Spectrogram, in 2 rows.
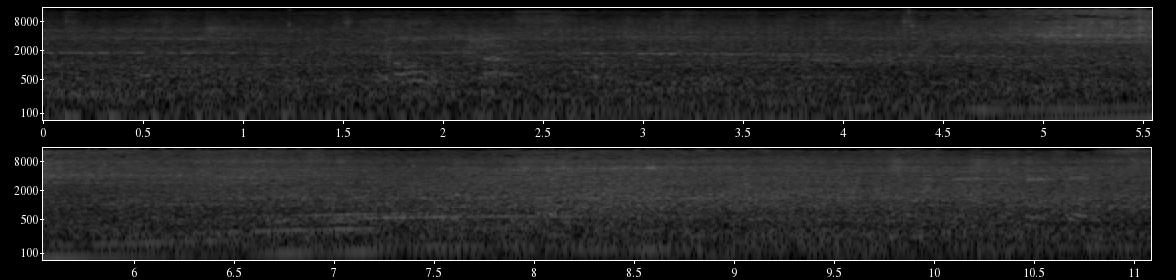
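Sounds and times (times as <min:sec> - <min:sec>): car engine accelerating: 0:04.7 - 0:09.5.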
